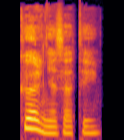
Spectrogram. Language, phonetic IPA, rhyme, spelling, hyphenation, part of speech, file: Hungarian, [ˈkørɲɛzɛti], -ti, környezeti, kör‧nye‧ze‧ti, adjective, Hu-környezeti.ogg
- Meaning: environmental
